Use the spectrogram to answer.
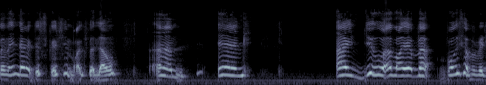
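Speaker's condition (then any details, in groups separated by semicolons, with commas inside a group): Cerebral palsy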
